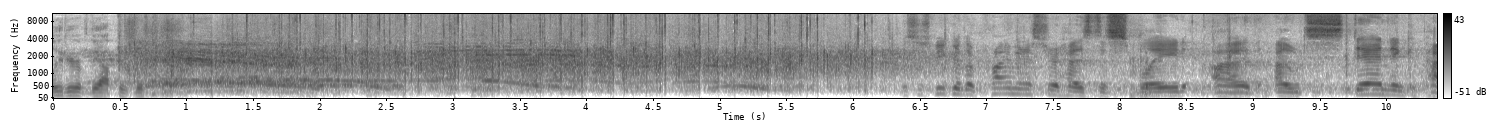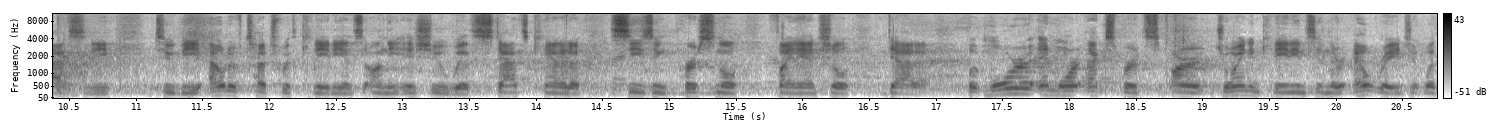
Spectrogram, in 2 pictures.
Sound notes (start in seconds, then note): 1.0 speaking French; 4.0 some Applause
